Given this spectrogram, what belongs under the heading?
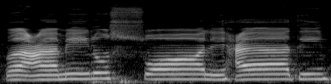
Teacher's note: ہا کو وسط حلق سے اسی طرح جس طرح عین کو ادا کریں گے ویسے ہی ہا کو ادا کریں گے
